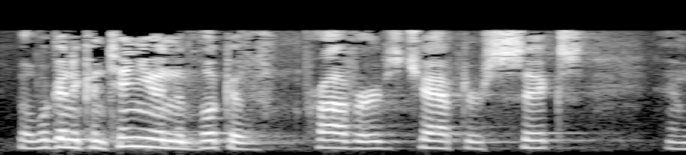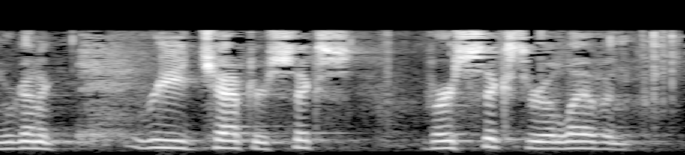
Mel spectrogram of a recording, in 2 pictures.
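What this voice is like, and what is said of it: Worn-out, strained voice. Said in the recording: “My voice is about played out.”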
